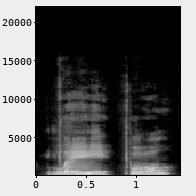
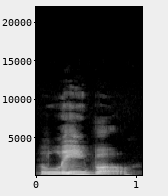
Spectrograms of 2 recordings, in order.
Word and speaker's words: label: the two syllables so is this word lay bull or lab oh very good it is label next word is it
